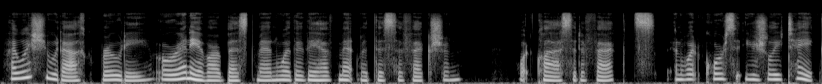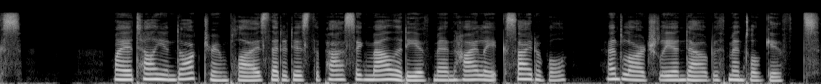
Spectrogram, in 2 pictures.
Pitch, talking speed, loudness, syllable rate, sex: 210 Hz, 180 wpm, -18 LUFS, 5.3 syllables/s, female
